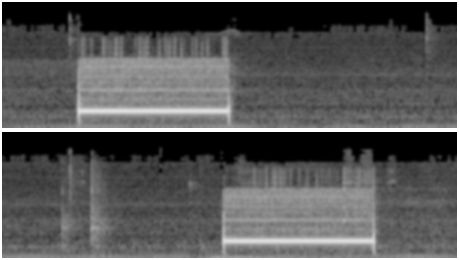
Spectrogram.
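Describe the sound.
A telephone call to a bank's field debt collector is ringing: two steady, mid-pitched tones, each about a second long, separated by a long quiet gap, with no talk.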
